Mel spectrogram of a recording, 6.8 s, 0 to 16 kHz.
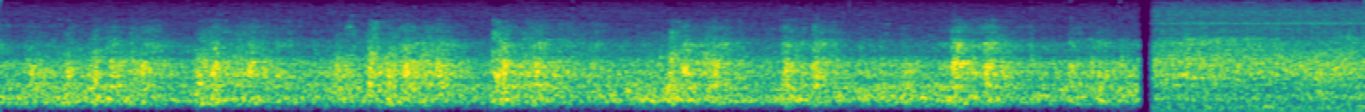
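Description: BR Class 485/486 ex-London Underground electric train passing close by, its wheels clacking over the rail joints about twice a second. It cuts off abruptly near the end, giving way to a steadier low rumble.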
